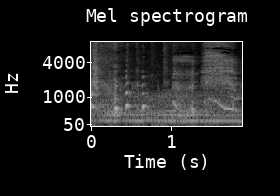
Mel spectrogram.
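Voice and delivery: high squealing giggle of delight; giddy high laugh. Real, not acted. Painter laughs giddily to her live viewers. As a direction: laugh like you can't contain it.

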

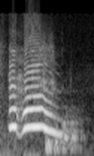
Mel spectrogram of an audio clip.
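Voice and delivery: very high, loud whoop; gleeful woohoo. Real, not acted. Gamer celebrating a shot in the face, gleeful high whoop. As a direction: whoop in falsetto with delight.

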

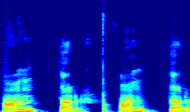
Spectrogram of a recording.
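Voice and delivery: অন্তর as two separate syllables, অন and তর; split into syllables. Shown as a demonstration. Teacher points out closed syllables, অন্তর said in two pieces. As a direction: say অন্তর with a gap between অন and তর. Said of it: "তাহলে এখানে অক্ষরের সংখ্যা ছয়টি".

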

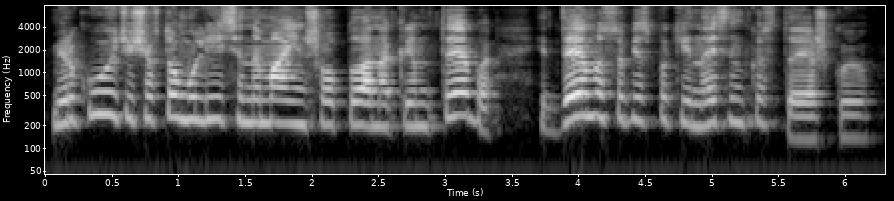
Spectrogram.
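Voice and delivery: high-pitched storybook hare; hare telling his tale. A narrator's reading. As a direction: recount it as a small anxious hare.

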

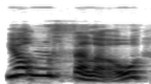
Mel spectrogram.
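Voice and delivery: very slow, weighty, scornful grasshopper; deep, slow, scornful. A narrator's reading. Old grasshopper putting down the centipede, slow and scornful. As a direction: stretch each word with loud scorn. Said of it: "speaking in a deep, slow, scornful voice".

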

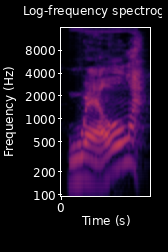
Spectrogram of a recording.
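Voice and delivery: loud high sharp demand. A narrator's reading. Teacher losing patience with Percy, loud sharp demand. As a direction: bark it as a demand. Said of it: "she demanded".

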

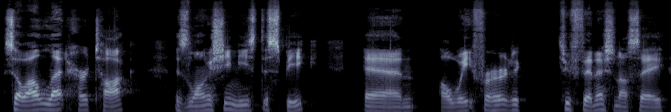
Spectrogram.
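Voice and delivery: ordinary talk

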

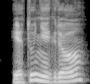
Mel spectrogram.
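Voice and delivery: loud anybody-there shout; shouted call. A narrator's reading. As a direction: call out into an empty tent. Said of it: "křikl".

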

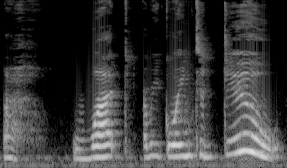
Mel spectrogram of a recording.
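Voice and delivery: miserable. A narrator's reading. Girl stuck with unwanted guest, miserable. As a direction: draw the question out helplessly. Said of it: "she asked miserably".

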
